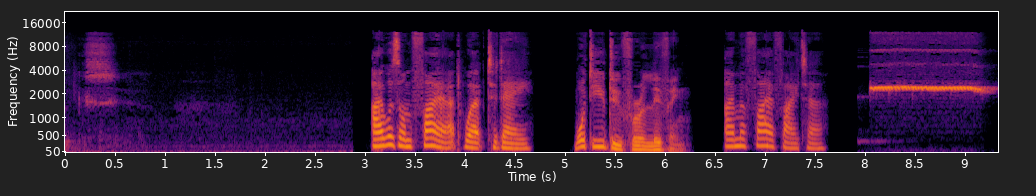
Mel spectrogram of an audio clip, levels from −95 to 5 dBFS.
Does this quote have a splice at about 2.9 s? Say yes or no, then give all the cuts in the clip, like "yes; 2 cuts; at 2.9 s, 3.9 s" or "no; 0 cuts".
no; 0 cuts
